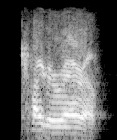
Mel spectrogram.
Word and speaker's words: Quartararo: How do you say that? Quartaro? – Carterero. – Carterero.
